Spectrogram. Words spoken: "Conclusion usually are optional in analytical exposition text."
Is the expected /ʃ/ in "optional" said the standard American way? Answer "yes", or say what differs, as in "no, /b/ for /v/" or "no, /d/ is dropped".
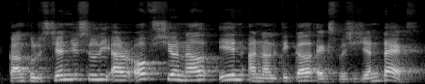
no, /s/ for /ʃ/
